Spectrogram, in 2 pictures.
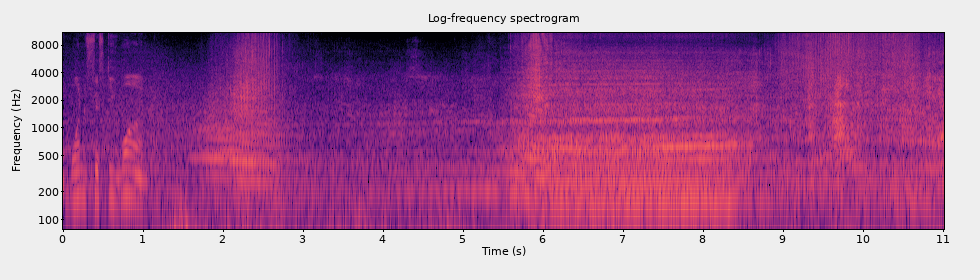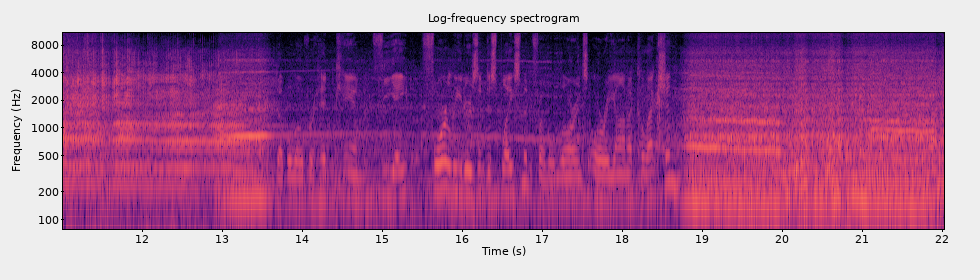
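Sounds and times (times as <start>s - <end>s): race car engine revving: 1.0s - 12.8s.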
